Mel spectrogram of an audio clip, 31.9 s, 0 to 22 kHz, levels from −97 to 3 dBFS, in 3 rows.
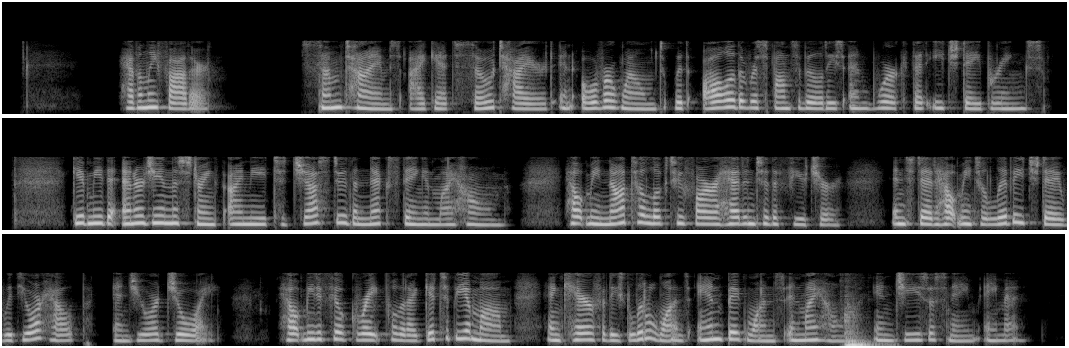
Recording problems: high frequencies cut off; noticeable; nothing above 5.5 kHz
door banging; noticeable; at 30 s; peak 2 dB below the speech

